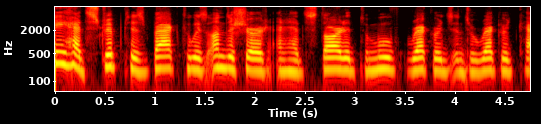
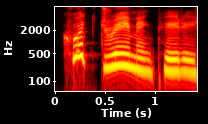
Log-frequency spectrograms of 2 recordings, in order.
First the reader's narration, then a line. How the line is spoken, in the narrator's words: said irritably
